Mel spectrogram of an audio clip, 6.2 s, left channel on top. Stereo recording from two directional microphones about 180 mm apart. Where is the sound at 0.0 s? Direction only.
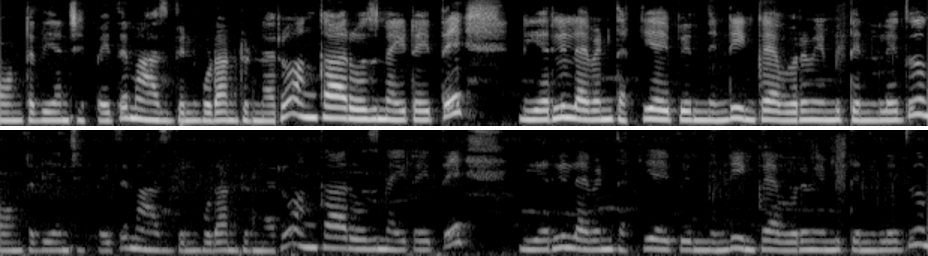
30° left (ahead or behind).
